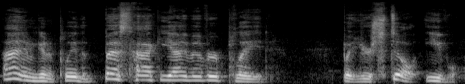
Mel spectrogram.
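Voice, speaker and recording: A storybook reader voicing an excitable, earnest, nervous young male cartoon sea sponge. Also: medium pitch, moderate pace, breathy edge. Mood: earnest, eager. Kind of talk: children's storybook character read-aloud.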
